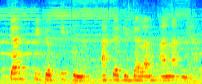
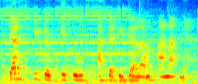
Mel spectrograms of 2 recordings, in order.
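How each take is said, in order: No difference in how they are said.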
